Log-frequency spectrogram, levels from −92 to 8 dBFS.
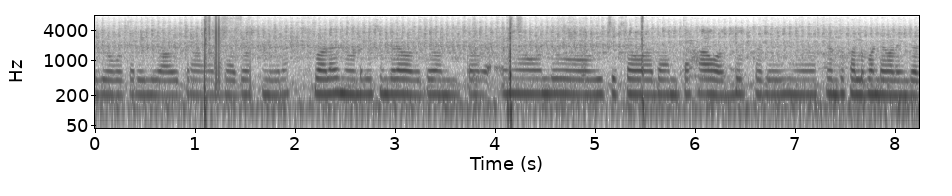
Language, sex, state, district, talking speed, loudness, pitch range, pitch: Kannada, female, Karnataka, Chamarajanagar, 110 wpm, -27 LUFS, 205-215 Hz, 210 Hz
